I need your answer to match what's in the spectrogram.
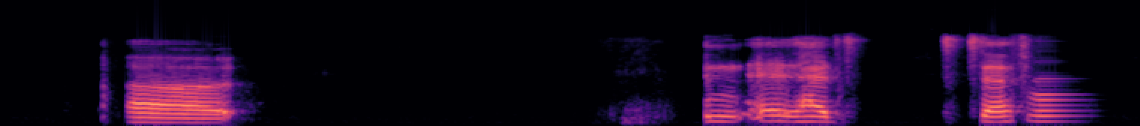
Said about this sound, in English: You're having a little bit of internet trouble, I think.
